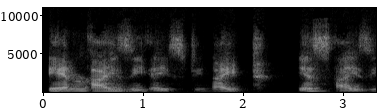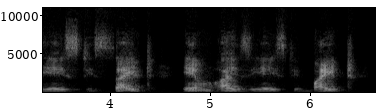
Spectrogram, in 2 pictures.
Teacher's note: IGH এর উচ্চারণে জি উচ্চারিত হবে না, সেই অংশটুকু উচ্চারণ হবে আই।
